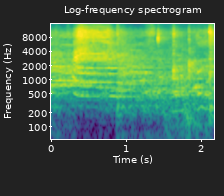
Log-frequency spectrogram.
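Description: A short air-horn blast, about half a second long, over crowd voices; at a fight it marks the end of the round.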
